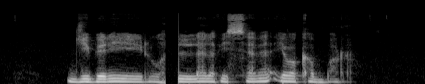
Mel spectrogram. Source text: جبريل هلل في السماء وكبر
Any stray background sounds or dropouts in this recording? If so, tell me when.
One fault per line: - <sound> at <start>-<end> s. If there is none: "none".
- dropout at 1.6-1.8 s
